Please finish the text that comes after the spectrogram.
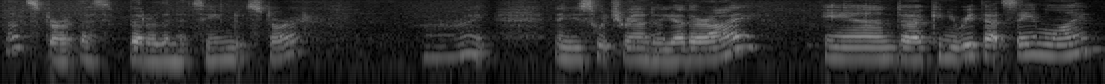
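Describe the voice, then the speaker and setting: A woman's voice: medium pitch, expressive, moderate pace, warm tone, slight background noise. Woman clinician teaching an eye exam. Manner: encouraging with the patient. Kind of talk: instructional demonstration with a patient.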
